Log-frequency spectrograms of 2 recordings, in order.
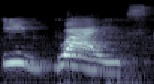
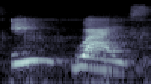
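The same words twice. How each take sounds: First: "Iguais" said louder, split into syllables; teacher separating "Iguais" aloud. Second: Said in the usual way. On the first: Shown as a demonstration. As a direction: pull "Iguais" apart to show the split. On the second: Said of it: "não é a C".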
